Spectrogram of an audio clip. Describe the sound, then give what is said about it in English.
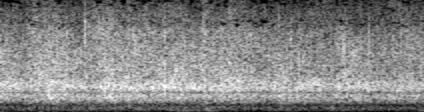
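Steady audience applause, a dense wash of many hands clapping at an even, fairly loud level for a couple of seconds, with no voices over it. “And the fact that my staff felt like they had the freedom to go online on Facebook to customers on our blackboards and make a political stance really is something that I really want you guys to applaud because it's a big deal.”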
